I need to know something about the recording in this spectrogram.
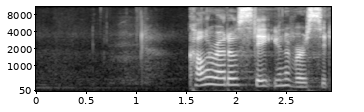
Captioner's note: none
